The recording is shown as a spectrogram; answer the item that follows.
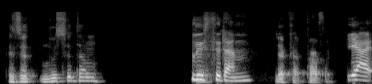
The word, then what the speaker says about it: lucidum: So I'm sorry how do you pronounce is it lucidum? Lucidumm.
